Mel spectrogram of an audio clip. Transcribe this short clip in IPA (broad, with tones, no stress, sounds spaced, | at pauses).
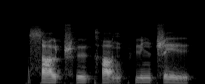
s ɑ˧˥ ʊ̯ ʈ͡ʂʰ ɻ̩˧˥ kʰ ɑ̰˨˩ ŋ pʰ y˥ n ʈ͡ʂ e˥˩ ɪ̯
